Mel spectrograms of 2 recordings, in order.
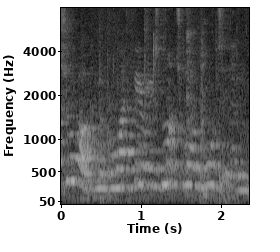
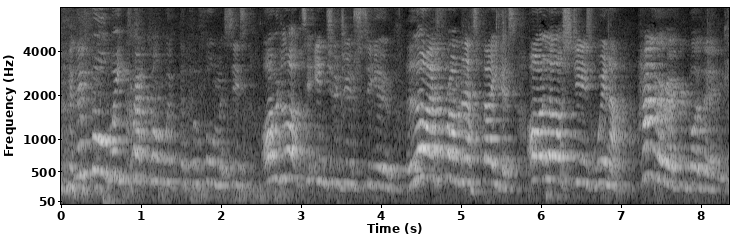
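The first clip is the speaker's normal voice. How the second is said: announcer; 2 semitones higher, 9 dB louder than usual. Acted. Host introduces last year's winner.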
